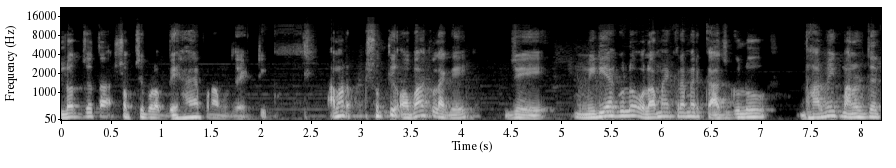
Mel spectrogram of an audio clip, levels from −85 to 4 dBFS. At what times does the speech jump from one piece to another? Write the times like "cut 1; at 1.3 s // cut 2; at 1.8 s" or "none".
none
